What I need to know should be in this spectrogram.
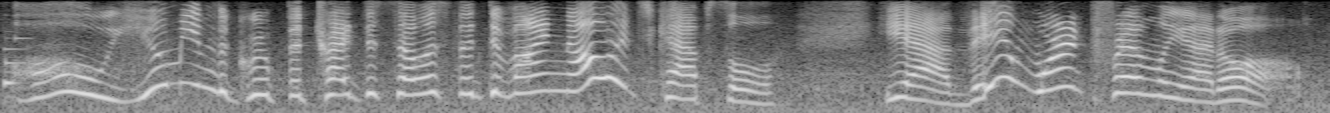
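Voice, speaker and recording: A woman voicing a small, excitable, childlike fairy companion with a squeaky voice in a video game. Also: moderate pace, heavy background noise. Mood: curious. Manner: exclaiming, speaks of self in third person.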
